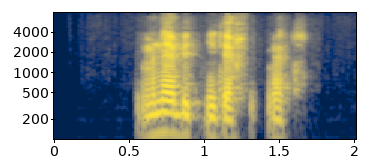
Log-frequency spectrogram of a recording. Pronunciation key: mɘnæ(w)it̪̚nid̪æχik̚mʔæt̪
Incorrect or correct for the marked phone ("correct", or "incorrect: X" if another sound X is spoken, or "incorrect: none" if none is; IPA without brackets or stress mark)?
incorrect: b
